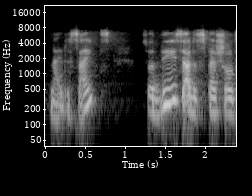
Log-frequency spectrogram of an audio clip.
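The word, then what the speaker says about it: cnidocytes: special cells that's called nitrocytes all right we don't pronounce the c so you say n nitrosites so these are the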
